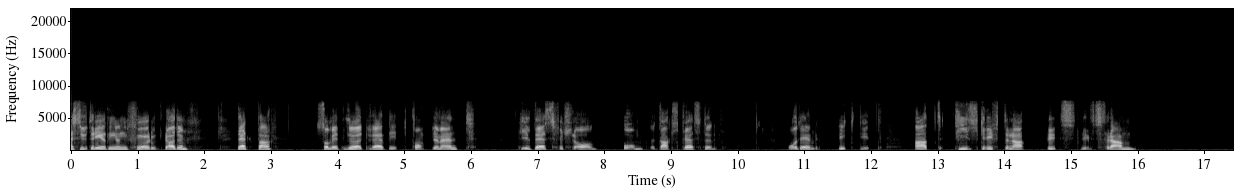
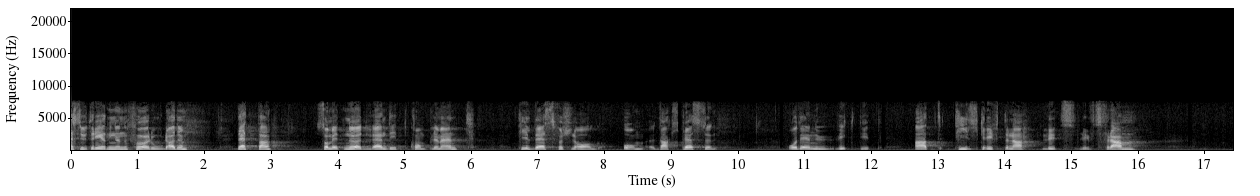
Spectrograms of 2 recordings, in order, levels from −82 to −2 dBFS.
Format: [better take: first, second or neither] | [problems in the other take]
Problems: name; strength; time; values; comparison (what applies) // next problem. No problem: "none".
second | noise reduction (neural diffusion model UNIVERSE++)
